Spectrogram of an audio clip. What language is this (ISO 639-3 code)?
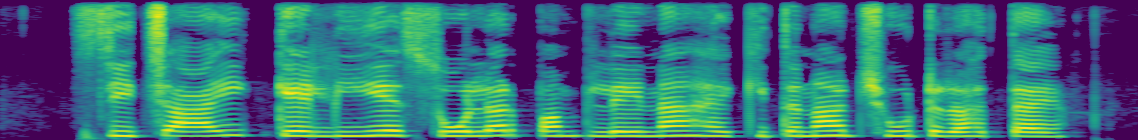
mag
